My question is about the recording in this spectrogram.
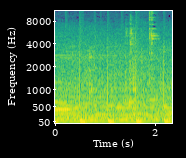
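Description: Background music with a steady beat, and a sharp metallic click near the end as the retaining pin comes out of the steel beavertail fixture.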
